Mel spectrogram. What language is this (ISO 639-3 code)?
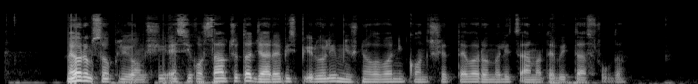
kat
